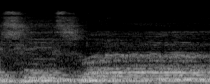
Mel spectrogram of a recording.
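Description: A cappella mixed vocal ensemble of men and women singing a hymn in close harmony, settling about halfway through into a long held chord.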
